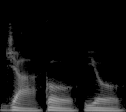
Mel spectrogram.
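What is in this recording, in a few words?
"jakoyo", concatenated syllables; Affixing experiment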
